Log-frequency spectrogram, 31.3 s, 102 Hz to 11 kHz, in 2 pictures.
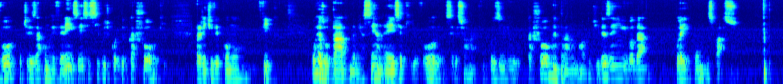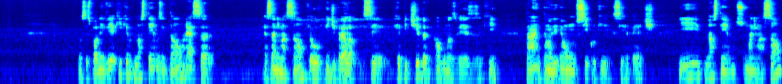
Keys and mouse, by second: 3.3-5.1 drag, 5.9 click, 8.6 click, 11.1 ctrl+Tab, 11.9 click, 14.6 space.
